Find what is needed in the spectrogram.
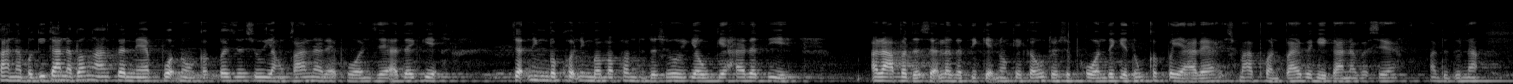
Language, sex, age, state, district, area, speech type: Manipuri, female, 45-60, Manipur, Kakching, rural, spontaneous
